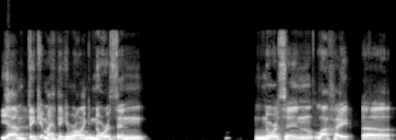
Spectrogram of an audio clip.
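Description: A man's voice: on the low side, a little slow, darkish tone. A man in his late thirties from Chicago with a Chicago accent, a comedian chatting casually and rambling with lots of fillers. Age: 30s. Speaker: stand-up comedian guest. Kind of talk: casual podcast chat.

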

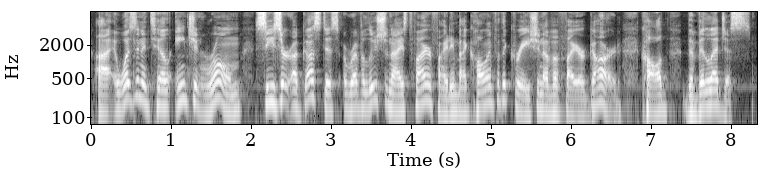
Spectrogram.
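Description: A man's voice: on the high side, animated, normal speed, few pauses, darkish tone. Impassioned male radio morning host. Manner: impassioned, ranting, with many restarts and fillers. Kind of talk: opinionated radio talk. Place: radio studio.

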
